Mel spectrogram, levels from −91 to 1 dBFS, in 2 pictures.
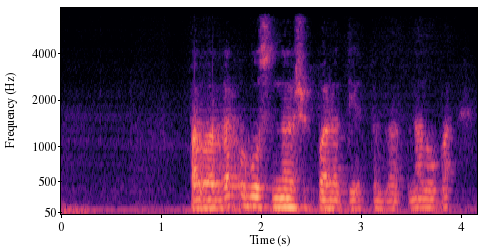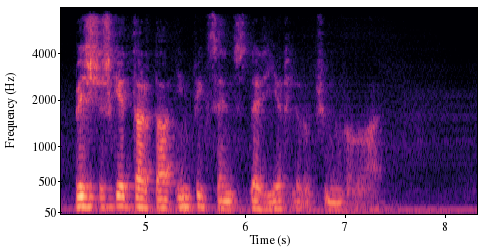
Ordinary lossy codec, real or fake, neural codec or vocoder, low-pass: Opus, 64 kbps; fake; codec, 16 kHz, 0.4 kbps, LongCat-Audio-Codec; 7.2 kHz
